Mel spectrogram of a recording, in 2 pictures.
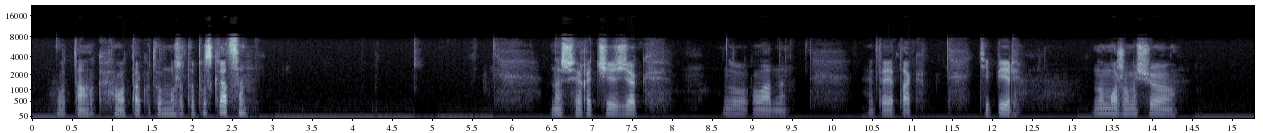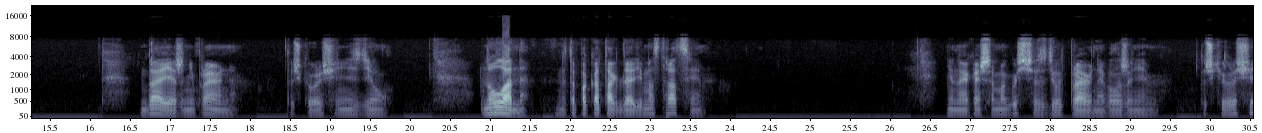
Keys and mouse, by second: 4.9-8.3 middle drag, 9.3 ctrl+z, 16.9-26.1 middle drag, 28.2 Tab, 30.3 a.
